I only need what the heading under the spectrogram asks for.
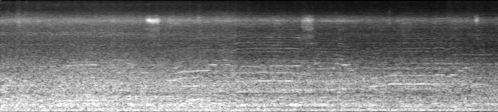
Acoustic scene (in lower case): street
